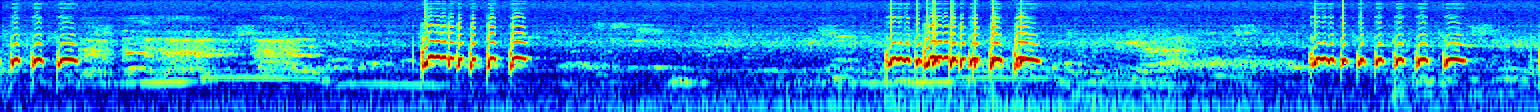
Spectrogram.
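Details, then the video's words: Local zebra doves, one with the Rondo Semoyo song style against one with an odd voice. Three bursts of rapid, clipped cooing notes near the same pitch, each about half a second, spaced by pauses, over faint background hum. "Perkutut Lokal Rondo Semoyo VS Perkutut Suara Aneh"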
